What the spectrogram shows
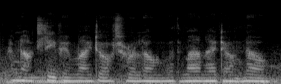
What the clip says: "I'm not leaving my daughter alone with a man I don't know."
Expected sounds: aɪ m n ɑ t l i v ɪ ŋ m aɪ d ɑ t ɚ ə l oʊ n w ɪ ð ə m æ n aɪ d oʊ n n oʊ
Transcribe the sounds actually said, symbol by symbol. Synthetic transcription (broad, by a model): aɪ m n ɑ t l i v ɪ ŋ m aɪ d ɑ t ɚ ə l oʊ n w ɪ ð ə m æ n aɪ d oʊ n n oʊ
